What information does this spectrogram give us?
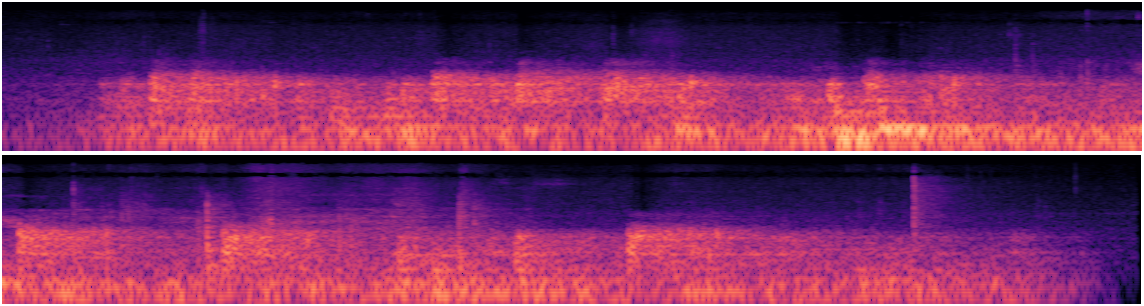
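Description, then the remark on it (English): Heavy bomb explosions boom and rumble almost continuously during a battle in Khartoum, loud and deep, with repeated thudding blasts rolling over one another for about ten seconds before fading out. “The bombs got louder and closer. The building rattled from the concussion of the explosions.”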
